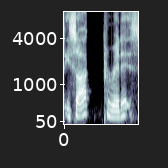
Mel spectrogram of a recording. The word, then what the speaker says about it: Paredes: Indeed, it is pronounced Isak Paredes and picked him up for two.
